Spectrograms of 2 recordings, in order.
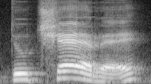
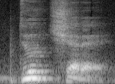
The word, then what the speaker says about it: ducere: e is short so we don't say ducere we say duchere du chere but if you look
